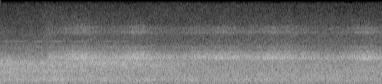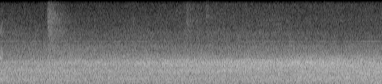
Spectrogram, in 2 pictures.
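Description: A jet airliner's engines roar loudly overhead as it climbs away.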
